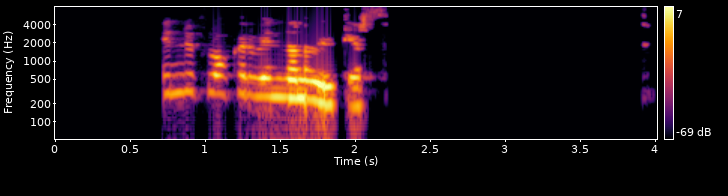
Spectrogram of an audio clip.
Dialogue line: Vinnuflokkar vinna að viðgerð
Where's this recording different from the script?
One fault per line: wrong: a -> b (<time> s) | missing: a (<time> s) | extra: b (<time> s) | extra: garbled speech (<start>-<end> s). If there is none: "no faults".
no faults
